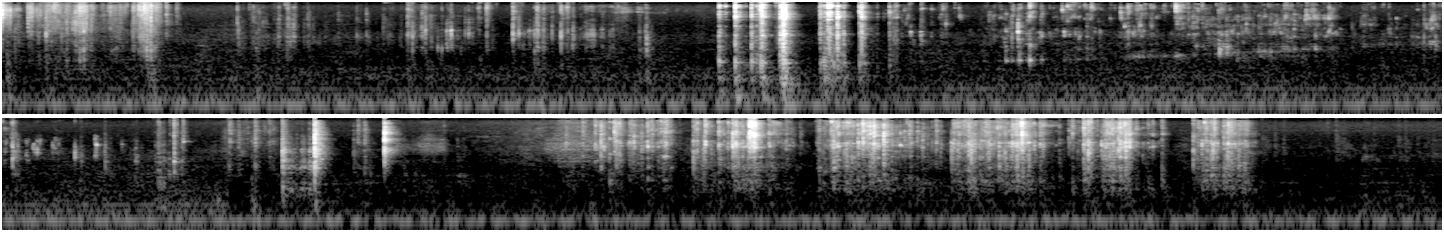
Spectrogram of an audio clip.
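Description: Coffee ice cubes clinking into a tall glass, then milk poured over them with a faint gurgle that rises in pitch as the glass fills. Later come scattered light clicks and crackly rustling of handling. A steady low hum runs underneath throughout.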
